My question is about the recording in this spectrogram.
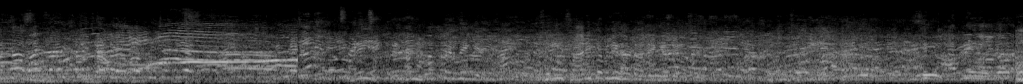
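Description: Crowd of people talking and calling over one another, many voices at once with no single clear speaker. There are a few louder calls in the first three seconds.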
